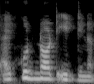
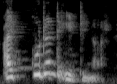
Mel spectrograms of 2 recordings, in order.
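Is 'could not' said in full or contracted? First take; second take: full; contracted. First: 'Could not' is said as two full words. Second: 'Could not' is contracted to 'couldn't'. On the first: The speaker calls it wrong. "Speaking में बोलेंगे तो आप ऐसे नहीं बोलेंगे" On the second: The speaker calls it right. "आप बोलेंगे"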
